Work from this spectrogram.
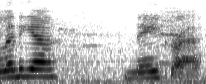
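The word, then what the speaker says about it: linea nigra: Okay, your linear knee graph, that's how you say it, the line that comes up on your tummy.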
